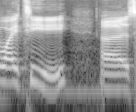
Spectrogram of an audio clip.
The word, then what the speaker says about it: Waititi: Yeah, Taika Waititi stars and directs and wrote this thing and produced this thing.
